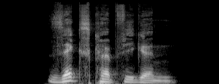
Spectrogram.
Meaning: inflection of sechsköpfig: 1. strong genitive masculine/neuter singular 2. weak/mixed genitive/dative all-gender singular 3. strong/weak/mixed accusative masculine singular 4. strong dative plural
- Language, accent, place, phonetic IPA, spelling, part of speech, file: German, Germany, Berlin, [ˈzɛksˌkœp͡fɪɡn̩], sechsköpfigen, adjective, De-sechsköpfigen.ogg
